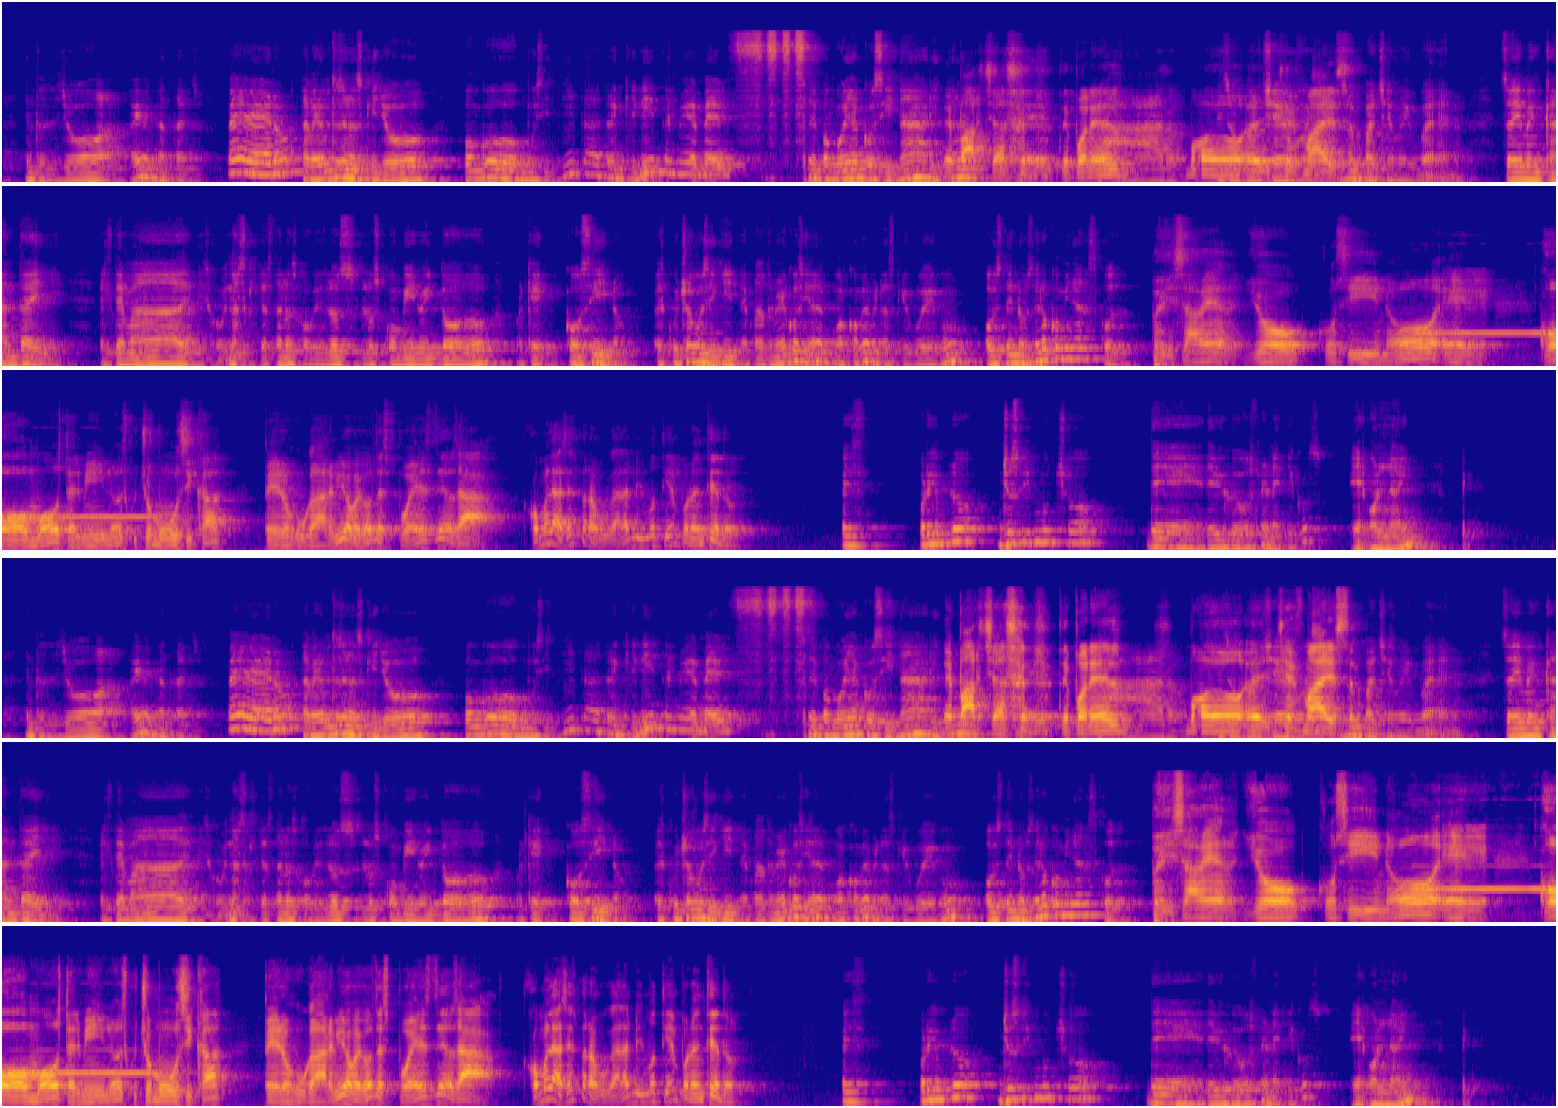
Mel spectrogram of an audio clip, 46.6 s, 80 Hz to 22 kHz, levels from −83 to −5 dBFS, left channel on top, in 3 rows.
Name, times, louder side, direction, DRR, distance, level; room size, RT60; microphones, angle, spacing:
voice 1, 0.2-1.9 2.3-4.2 4.6-9.7 10.2-10.5 10.9-11.8 12.1-14.6 15.0-16.1 16.5-20.5 20.8-21.8 22.1-25.1 25.4-26.8 39.5-39.7 40.3-40.8 41.0-42.0 42.5-44.3 44.6-45.2, equal, 15° left, 3.5 m, -32 dB
voice 2, 9.4-11.3 11.8-13.5 27.0-33.3 33.7-36.0 36.3-38.4, right 5 dB, 85° right, 1.4 m, -26 dB
sound 1, 29.6-33.7 34.0-34.1, right 6 dB, 50° right, 1.5 m, -35 dB
22.0 x 15.5 x 8.8 m
head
